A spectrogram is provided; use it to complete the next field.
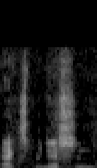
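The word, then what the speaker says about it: Expedición: Yeah, so it was, it's called Expedicion de las Americas with a C in Spanish pronunciation.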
